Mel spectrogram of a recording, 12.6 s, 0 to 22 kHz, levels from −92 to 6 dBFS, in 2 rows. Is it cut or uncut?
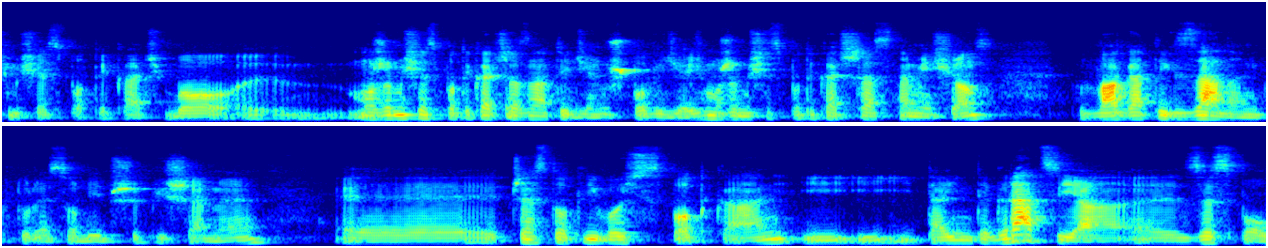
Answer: uncut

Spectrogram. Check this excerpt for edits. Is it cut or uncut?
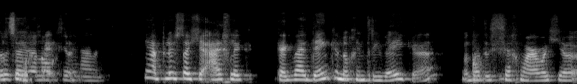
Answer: uncut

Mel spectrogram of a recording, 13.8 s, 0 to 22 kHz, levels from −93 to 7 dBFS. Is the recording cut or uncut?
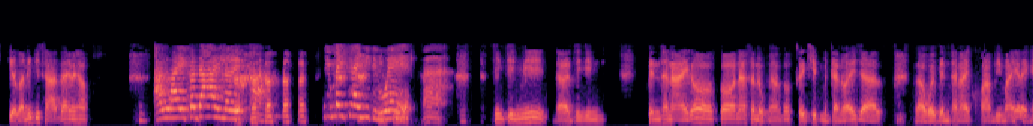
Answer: cut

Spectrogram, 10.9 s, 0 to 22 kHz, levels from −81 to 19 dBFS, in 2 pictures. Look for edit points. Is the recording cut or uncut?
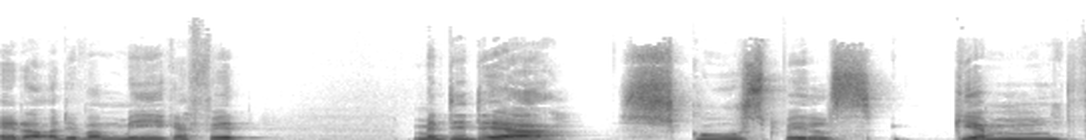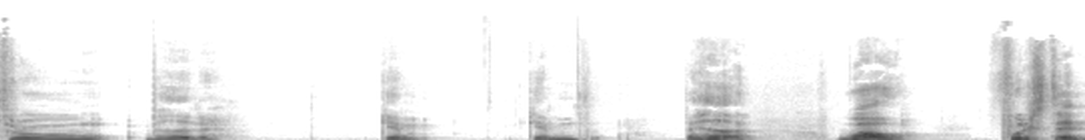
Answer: uncut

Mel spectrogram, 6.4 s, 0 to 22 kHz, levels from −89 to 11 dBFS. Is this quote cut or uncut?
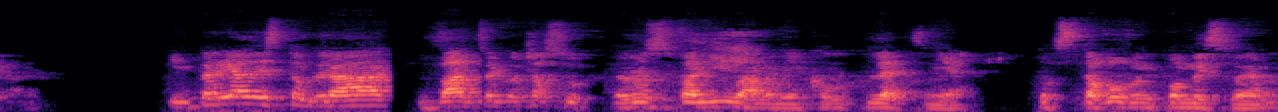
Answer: cut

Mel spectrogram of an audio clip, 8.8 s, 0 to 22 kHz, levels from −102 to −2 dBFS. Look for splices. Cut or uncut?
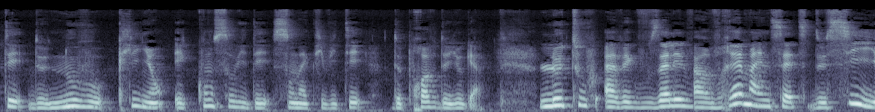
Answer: cut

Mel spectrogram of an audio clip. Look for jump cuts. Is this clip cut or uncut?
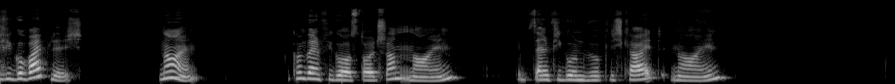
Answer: uncut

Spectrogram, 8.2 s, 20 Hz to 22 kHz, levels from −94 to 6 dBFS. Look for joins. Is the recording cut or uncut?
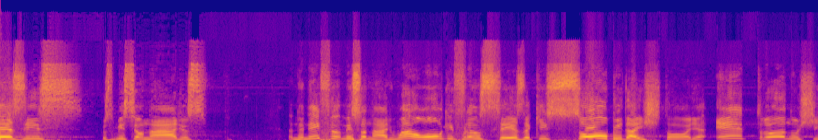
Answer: cut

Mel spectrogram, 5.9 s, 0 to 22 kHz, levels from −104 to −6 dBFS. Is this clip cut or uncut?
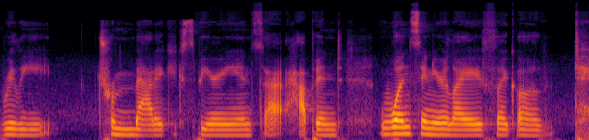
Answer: cut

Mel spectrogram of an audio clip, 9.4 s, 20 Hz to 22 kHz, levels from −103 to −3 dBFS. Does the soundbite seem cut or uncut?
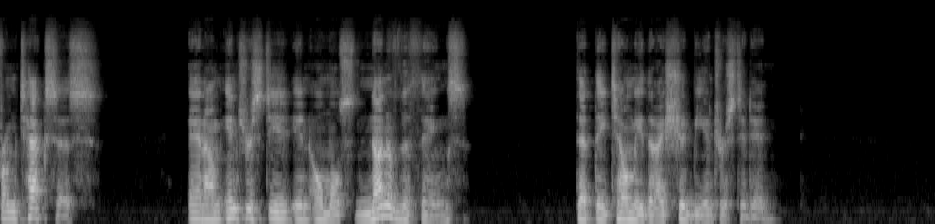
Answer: uncut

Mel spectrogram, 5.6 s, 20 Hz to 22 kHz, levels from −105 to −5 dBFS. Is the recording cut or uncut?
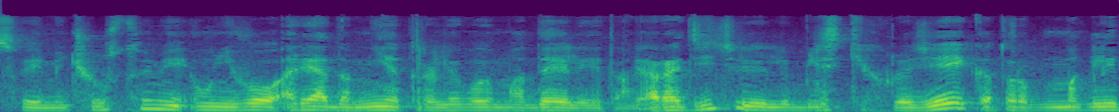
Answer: cut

